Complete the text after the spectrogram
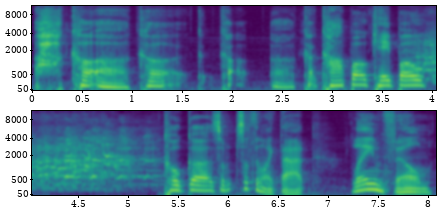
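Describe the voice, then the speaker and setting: A man with a mid-pitched voice speaks offhand in a comedy podcast skit. The recording is clearly noisy, with clicks. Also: animated, slow pace.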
